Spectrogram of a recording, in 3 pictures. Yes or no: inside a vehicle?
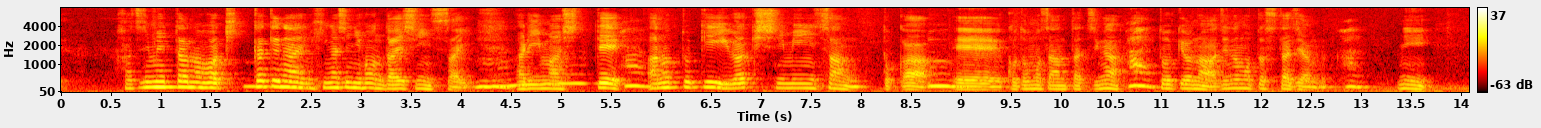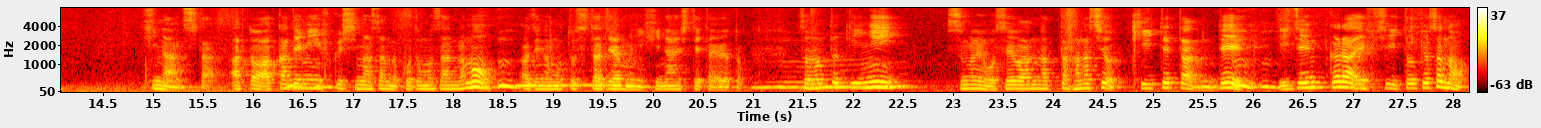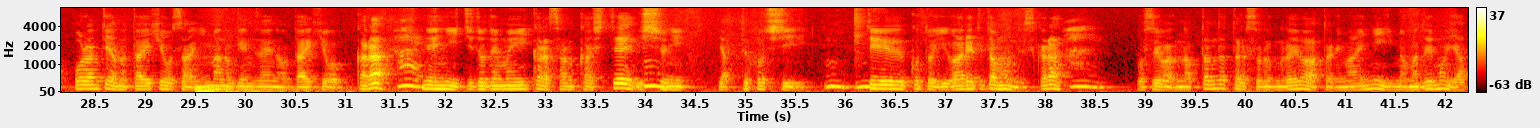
no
